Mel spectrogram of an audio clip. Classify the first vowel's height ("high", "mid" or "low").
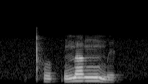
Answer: high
